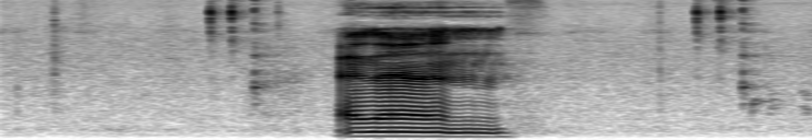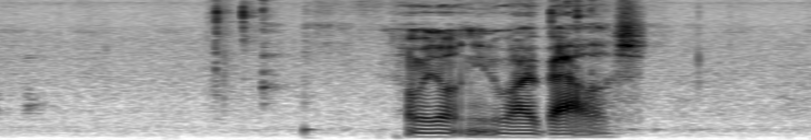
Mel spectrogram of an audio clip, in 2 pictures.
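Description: A game menu button clicks several times.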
